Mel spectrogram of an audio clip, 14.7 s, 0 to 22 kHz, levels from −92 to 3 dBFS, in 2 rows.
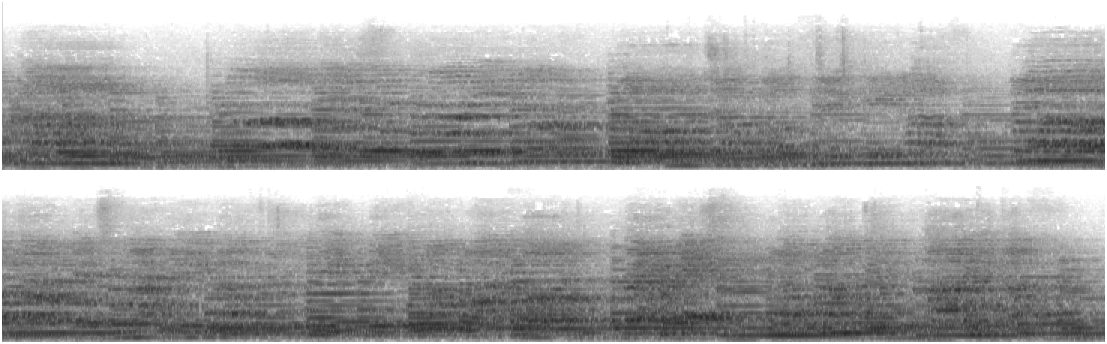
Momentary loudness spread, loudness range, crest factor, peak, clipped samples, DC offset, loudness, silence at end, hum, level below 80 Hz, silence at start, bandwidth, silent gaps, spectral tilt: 7 LU; 4 LU; 14 dB; -4 dBFS; under 0.1%; under 0.1%; -20 LUFS; 0 s; none; -56 dBFS; 0 s; 12 kHz; none; -6.5 dB/octave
